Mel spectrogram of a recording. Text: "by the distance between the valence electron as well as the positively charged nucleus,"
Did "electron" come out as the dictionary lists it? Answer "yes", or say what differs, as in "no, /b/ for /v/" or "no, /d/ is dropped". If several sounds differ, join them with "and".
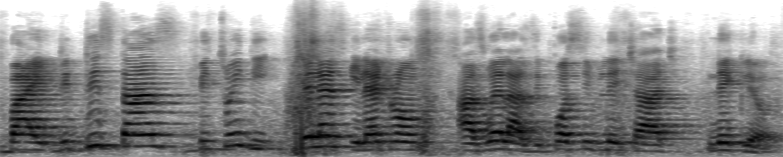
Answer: yes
